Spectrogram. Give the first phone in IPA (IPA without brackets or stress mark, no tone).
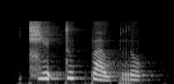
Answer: t͡ɕ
